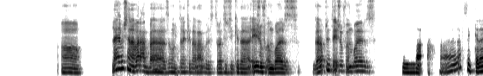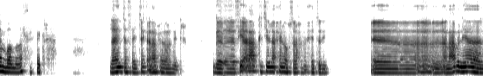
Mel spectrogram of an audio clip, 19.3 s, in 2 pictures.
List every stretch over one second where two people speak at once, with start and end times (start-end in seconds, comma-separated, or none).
none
